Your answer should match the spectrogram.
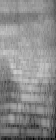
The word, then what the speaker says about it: Iran: I don't care what say Iran.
